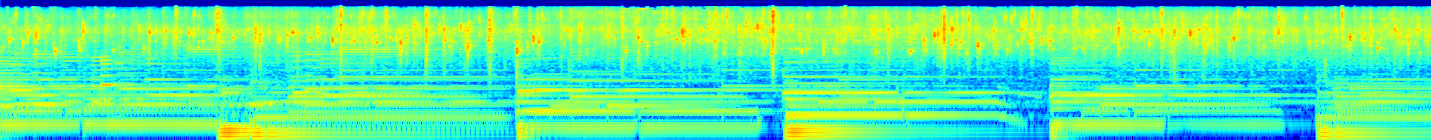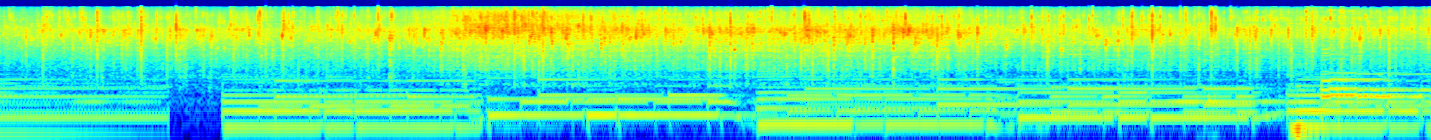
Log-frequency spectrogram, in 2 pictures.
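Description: Egg-battered pork patties, fish fillets and zucchini slices sizzling and crackling in hot oil in a frying pan, the spitting getting louder about two-thirds of the way through. Background music with sustained low notes plays underneath.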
